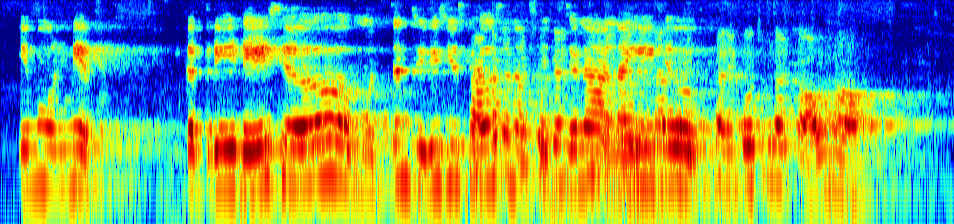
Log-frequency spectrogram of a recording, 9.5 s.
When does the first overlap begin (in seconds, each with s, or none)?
4.7 s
